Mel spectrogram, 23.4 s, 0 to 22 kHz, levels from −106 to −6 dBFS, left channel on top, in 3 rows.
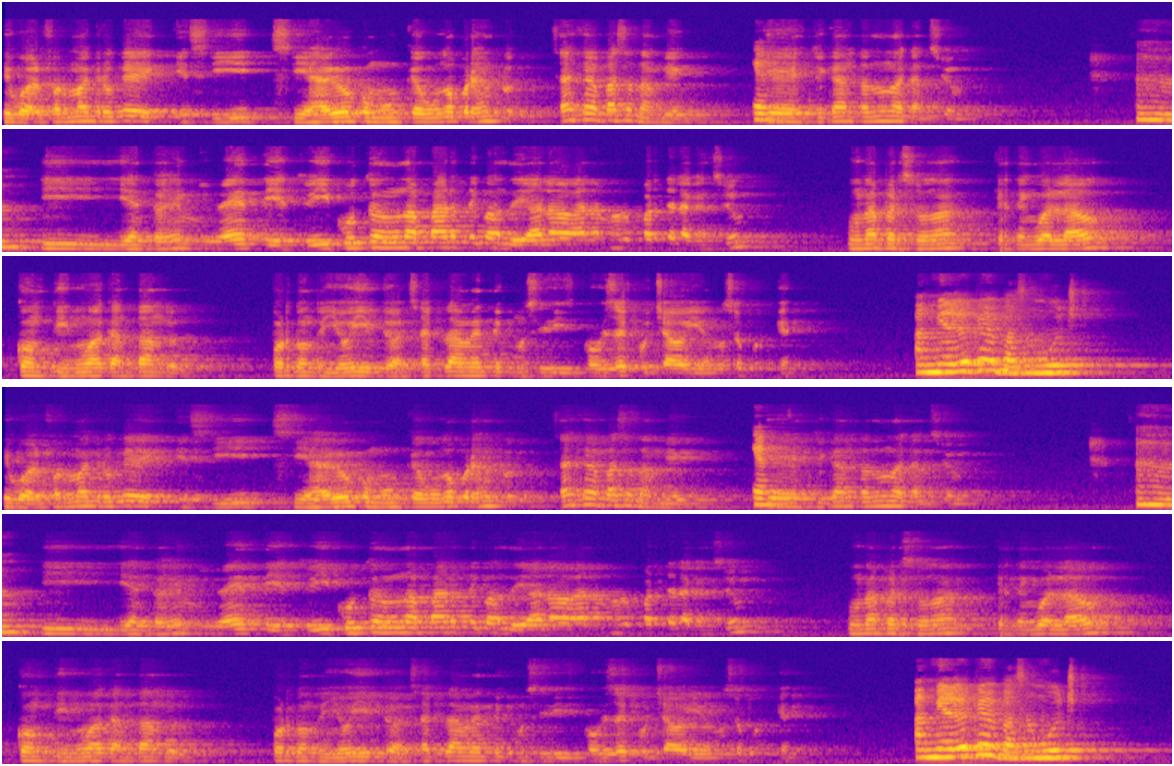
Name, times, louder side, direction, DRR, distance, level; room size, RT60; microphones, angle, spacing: voice 1, 0.0-3.4 3.7-4.6 5.1-6.4 8.1-12.8 13.4-15.2 15.7-16.8 17.4-20.8, left 3 dB, 60° left, 9 dB, 0.9 m, -27 dB
voice 2, 7.6-7.9 21.7-22.7, equal, 90° right, 6 dB, 1.7 m, -18 dB
13.0 x 12.0 x 6.5 m, 1.1 s
head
